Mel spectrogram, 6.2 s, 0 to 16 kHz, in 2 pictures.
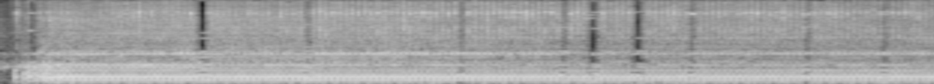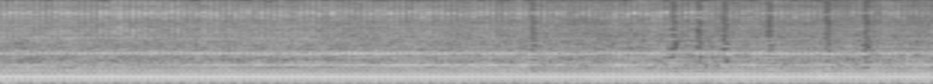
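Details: Chinese 24–50 litre air compressor after repair of a knocking fault, with a near-original part fitted inside: starts and settles into an even, steady hum with a clean tone, no knocking; running right.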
